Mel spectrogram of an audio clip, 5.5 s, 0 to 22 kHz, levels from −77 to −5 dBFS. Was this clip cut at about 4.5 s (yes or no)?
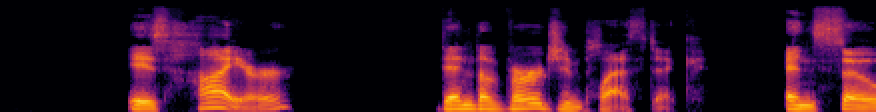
no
